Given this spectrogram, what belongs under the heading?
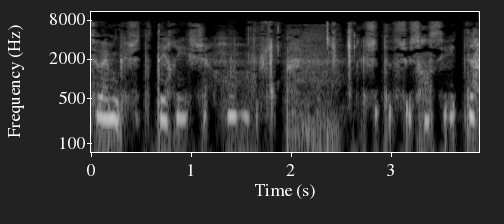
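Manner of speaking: soft intimate whisper. Acted. Slow whisper.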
